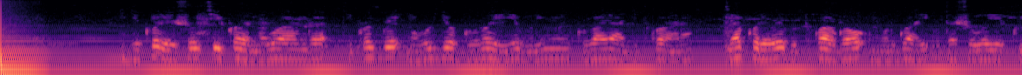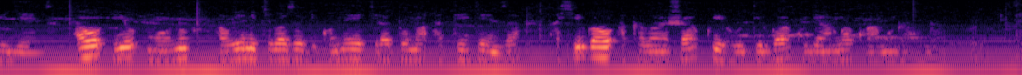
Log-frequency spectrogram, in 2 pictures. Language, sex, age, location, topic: Kinyarwanda, male, 18-24, Kigali, health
